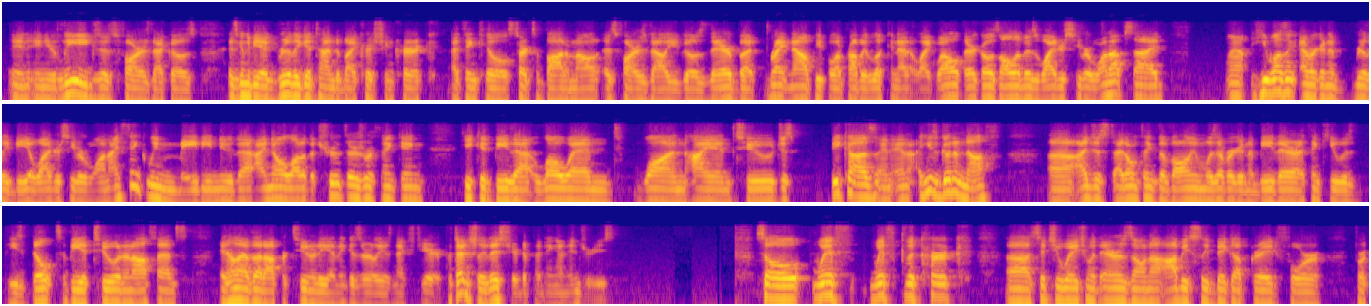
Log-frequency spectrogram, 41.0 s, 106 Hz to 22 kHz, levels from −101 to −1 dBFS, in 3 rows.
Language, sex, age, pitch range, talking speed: English, male, 20-39, 110-130 Hz, 230 wpm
